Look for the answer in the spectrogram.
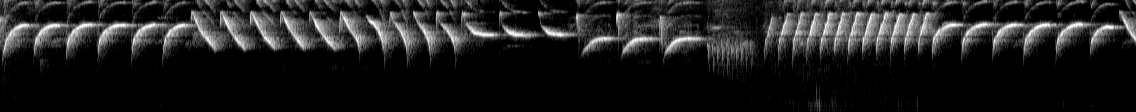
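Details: Canary song used as a pancingan to get other canaries singing: repeated falling whistled notes, a quick series of hooked chips, a short burry pause, then more fast trills and slurred whistles.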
